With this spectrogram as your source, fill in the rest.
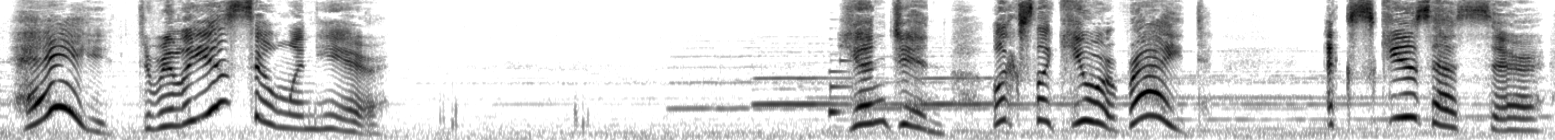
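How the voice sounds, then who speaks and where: A chirpy little sprite-girl from a fantasy game. Her voice sits extremely high and bounces wildly up and down. She is excitable and says what she thinks. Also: slow pace, long pauses, loud music behind the voice, full character voice. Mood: curious. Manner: bubbly, excitable, blunt. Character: tiny chirpy floating girl companion. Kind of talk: game voice acting.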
